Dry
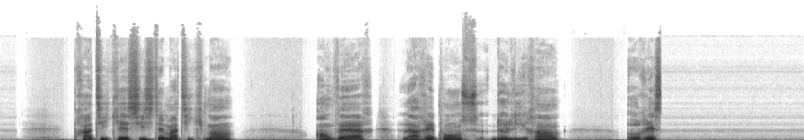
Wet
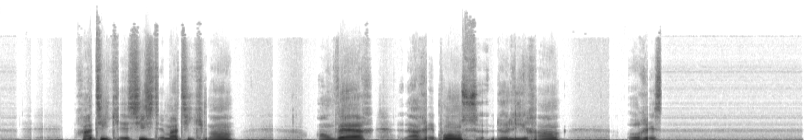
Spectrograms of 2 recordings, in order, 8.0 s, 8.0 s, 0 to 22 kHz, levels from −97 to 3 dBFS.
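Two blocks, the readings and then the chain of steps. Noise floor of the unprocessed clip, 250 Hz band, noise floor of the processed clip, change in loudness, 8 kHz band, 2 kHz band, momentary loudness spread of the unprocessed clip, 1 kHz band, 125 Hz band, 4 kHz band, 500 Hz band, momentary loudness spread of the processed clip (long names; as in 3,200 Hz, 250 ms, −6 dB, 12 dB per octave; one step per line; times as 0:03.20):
−49 dBFS, −4.0 dB, −52 dBFS, −4.0 dB, −2.0 dB, −2.5 dB, 8 LU, −5.0 dB, −4.0 dB, −2.5 dB, −4.0 dB, 12 LU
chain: volume swells 224 ms
highs frequency-modulated by the lows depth 0.16 ms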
